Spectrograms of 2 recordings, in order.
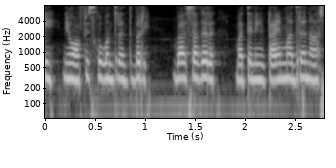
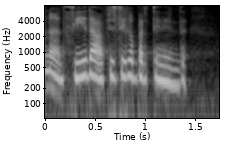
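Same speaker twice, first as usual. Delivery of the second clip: usual speaking voice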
